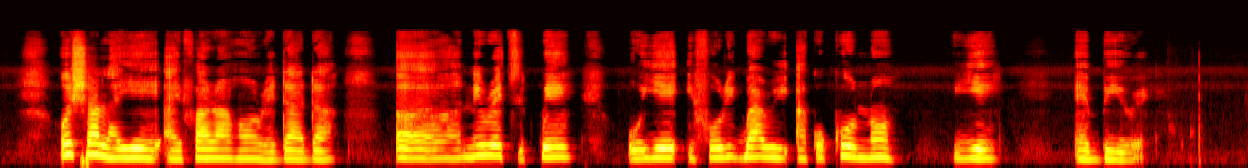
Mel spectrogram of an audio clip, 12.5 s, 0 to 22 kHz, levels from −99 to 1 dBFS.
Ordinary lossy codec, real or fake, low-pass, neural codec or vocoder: none; real; 10.8 kHz; none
